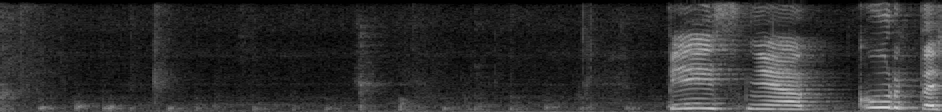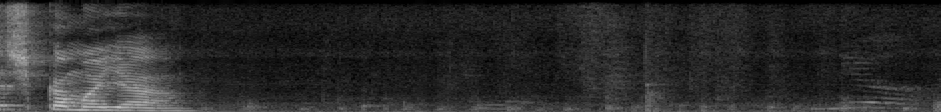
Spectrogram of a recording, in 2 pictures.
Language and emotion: Russian, positive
